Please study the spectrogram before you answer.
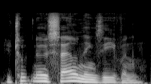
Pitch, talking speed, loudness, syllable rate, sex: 120 Hz, 200 wpm, -15 LUFS, 5.1 syllables/s, male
